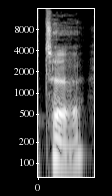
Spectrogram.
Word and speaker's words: pter: It's actually helico, as in spiral, and pter, P-T-E-R, silent P, so ter, as in the start of pterodactyl.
